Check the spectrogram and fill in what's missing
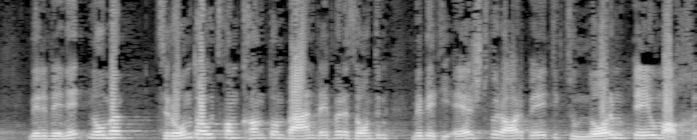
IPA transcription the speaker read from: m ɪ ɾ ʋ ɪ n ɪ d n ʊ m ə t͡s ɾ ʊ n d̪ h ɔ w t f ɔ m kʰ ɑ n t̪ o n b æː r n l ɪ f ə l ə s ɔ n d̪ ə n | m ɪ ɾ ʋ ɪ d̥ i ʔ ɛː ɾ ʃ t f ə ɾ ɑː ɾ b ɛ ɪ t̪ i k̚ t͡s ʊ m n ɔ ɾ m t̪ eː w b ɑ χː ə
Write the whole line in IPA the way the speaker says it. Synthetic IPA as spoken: m ɪ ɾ ʋ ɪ n ɪ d n ʊ m ə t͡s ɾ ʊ n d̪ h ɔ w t f ɔ m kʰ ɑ n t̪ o n b æː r n l ɪ f ə ɾ ə s ɔ n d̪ ə n | m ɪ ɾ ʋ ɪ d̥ i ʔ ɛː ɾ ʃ t f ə ɾ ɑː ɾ b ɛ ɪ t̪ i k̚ t͡s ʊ m n ɔ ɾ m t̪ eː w m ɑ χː ə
